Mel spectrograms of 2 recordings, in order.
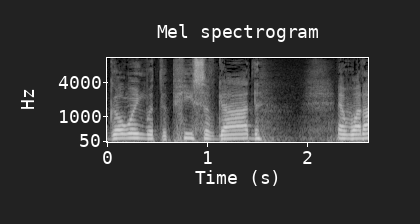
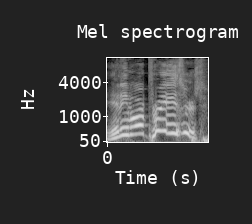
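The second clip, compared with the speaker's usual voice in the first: much higher, mock-incredulous call; Joshua calling out; 12 semitones higher than usual. Joshua asking Joseph for more praisers, high mock call. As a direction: squeak it out like a doubtful general. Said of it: "Joshua's gonna say".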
